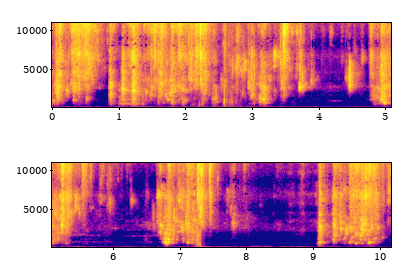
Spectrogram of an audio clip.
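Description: Water scooped by hand from a basin and splashed and poured over a wet baby monkey during its bath: a long stretch of splashing at first, then several shorter splashes.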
